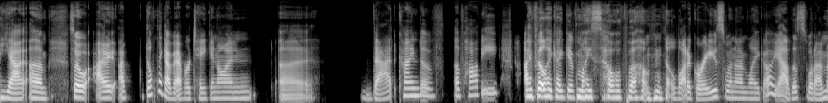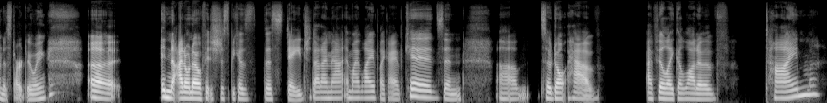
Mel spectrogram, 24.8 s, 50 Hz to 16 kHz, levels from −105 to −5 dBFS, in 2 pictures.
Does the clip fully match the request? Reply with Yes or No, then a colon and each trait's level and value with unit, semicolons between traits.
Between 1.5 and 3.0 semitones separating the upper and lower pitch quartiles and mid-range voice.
No: average, 3.6 semitones; medium, 175 Hz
